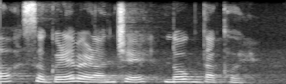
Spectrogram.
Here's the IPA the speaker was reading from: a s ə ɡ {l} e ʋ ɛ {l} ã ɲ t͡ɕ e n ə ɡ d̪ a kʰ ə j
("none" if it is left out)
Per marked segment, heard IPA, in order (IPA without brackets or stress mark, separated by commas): ɭ, ɭ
